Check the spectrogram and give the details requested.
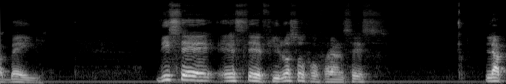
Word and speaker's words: Bayle: Se escribe Bayle con Y, pero se pronuncia Bayle.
